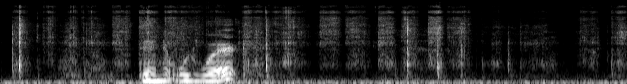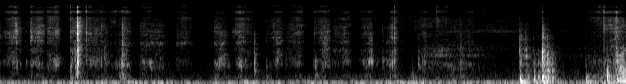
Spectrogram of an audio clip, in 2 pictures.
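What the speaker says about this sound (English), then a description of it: "just sort of cut around it, fussy cut it out" Scissors fussy cutting around paper ephemera in a craft session, heard as close, repeated snipping and rustling of paper, with a person talking briefly.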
